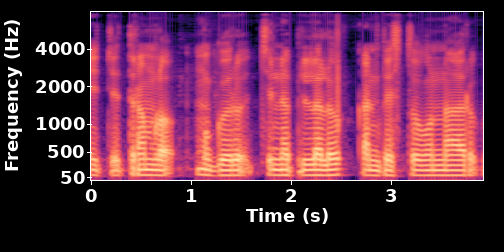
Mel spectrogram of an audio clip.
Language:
Telugu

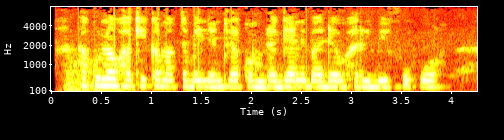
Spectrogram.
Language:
Swahili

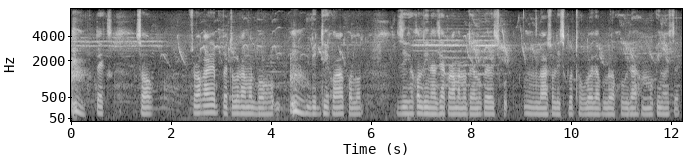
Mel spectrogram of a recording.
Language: Assamese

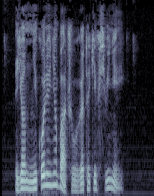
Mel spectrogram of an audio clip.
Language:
Belarusian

